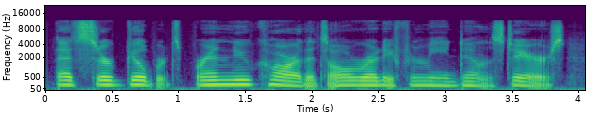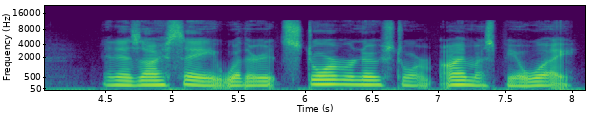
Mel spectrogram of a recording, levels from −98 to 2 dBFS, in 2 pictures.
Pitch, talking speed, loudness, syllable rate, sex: 165 Hz, 205 wpm, -18 LUFS, 4.4 syllables/s, female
